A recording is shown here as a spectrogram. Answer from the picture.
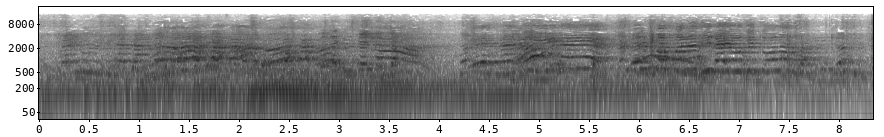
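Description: Children shouting and calling out to one another as they play. Several high voices overlap, with rising and falling shouts.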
